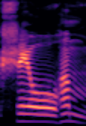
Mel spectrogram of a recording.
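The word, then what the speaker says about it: শ্রেয়োঽহম্: গত পিবা তোতে কি টান দিব যেহেতু লুপ্ত ও আছে, এবং শ্রেয়োহম শ্রেয়োহম এইভাবে উচ্চারণটা আসবে।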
